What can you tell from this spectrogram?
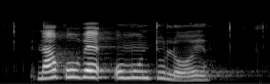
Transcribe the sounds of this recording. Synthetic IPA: nakʼuɓɛumuntʼulɔːjɔ

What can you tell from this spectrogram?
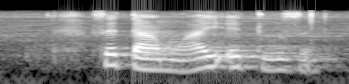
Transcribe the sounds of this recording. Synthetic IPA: sɛd̥ʱamuɦajiʔed̥ʱuːzɛ

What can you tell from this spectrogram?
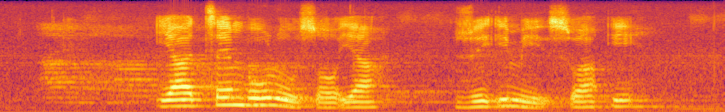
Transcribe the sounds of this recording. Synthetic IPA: jatʰembuɺusɔja | zʷiʔimiswai

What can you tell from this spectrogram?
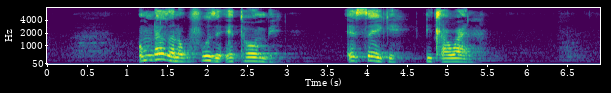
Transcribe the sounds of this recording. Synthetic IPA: um̩ntʼʰazanok̬ʼufuzɛʔɛtʰɔmbʱɛ | ɛsɛk̬ɛ | lit͡ɬʼawaːna

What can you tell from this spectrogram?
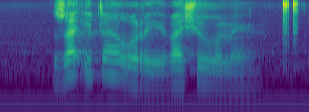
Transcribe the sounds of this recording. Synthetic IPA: zʷaʔitʼauriβaʃuːmɛ

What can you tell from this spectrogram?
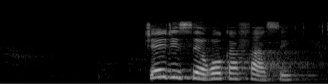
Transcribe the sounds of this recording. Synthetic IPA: t͡ʃʼedisɪɣʊkʼafaːsɪ

